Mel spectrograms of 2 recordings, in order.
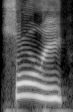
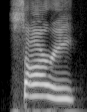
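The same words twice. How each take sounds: First: High "sorry" as SORE-ee; Canadian SORE-ee, pitched way up. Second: High "sorry" as SAR-ee; American SAR-ee, pitched way up. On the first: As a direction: exaggerate the rounded "o" in sorry. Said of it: "We say sorry". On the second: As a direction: exaggerate the open "ah" in sorry. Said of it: "You guys say sorry". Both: Shown as a demonstration.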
